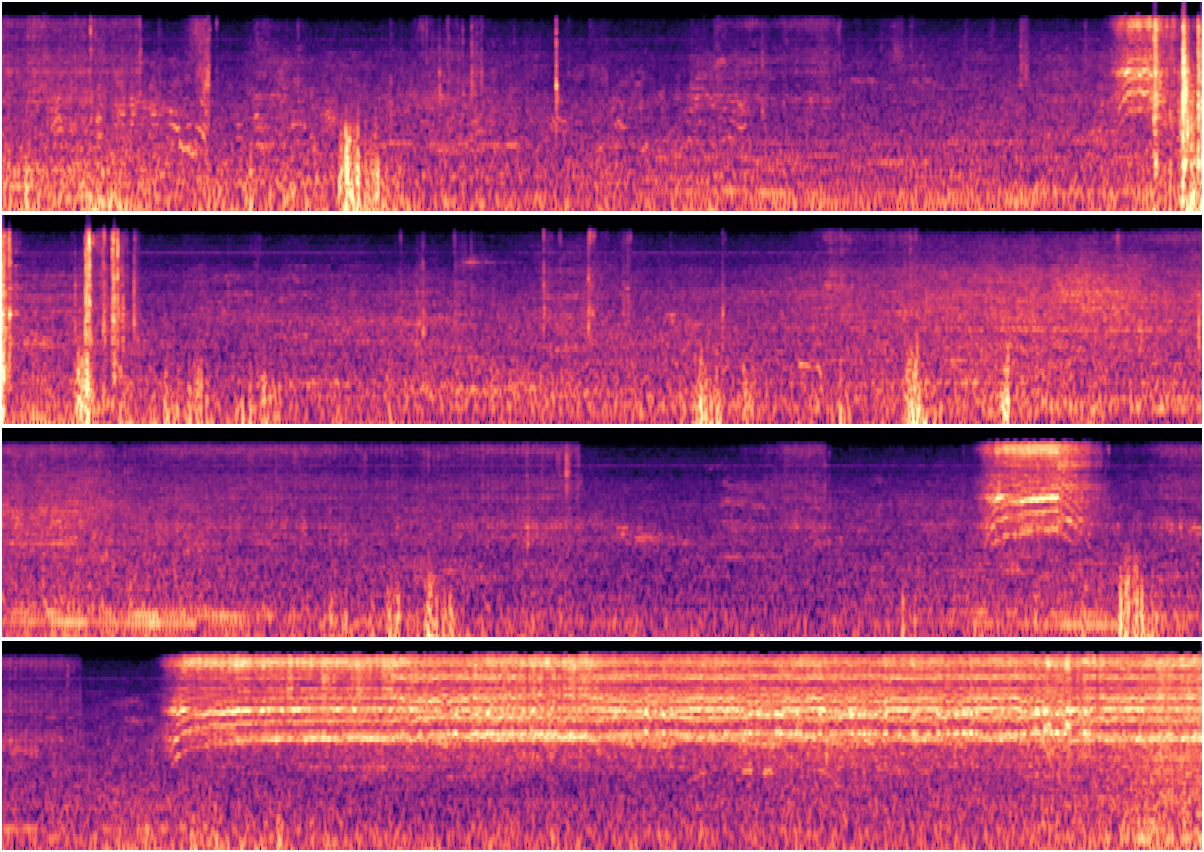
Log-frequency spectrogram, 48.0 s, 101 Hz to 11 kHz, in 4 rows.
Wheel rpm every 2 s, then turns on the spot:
20, 0, 0, 10, 10, 20, 0, 0, 0, 0, 10, 10, 20, 30, 20, 0, 20, 40, 30, 150, 160, 160, 160, 160.
0-2 6-10 20-30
